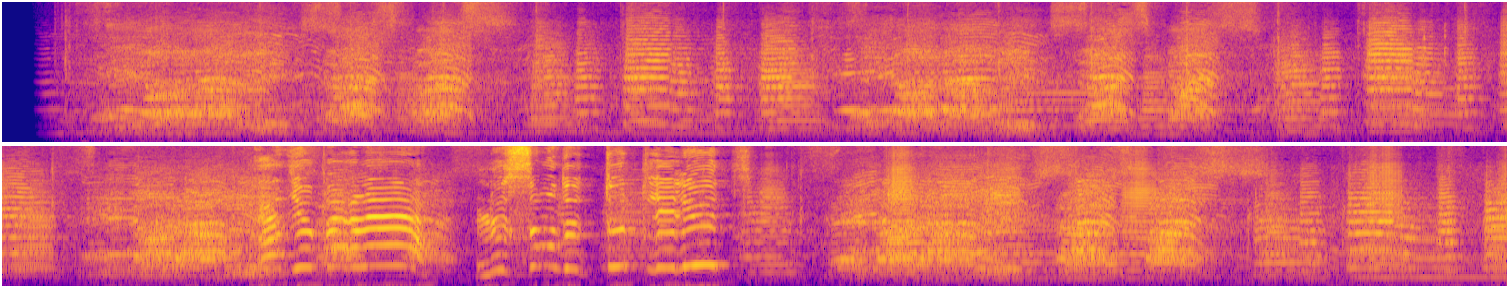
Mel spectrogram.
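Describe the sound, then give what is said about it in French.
A large protest crowd at a demonstration on the Place de la République chants together in loud, rhythmic bursts, voices rising and falling in repeated slogans with overlapping shouts throughout. “Ok, on passe en direct de la manifestation.”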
